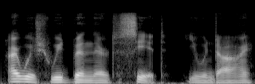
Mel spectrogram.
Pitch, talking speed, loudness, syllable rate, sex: 95 Hz, 280 wpm, -18 LUFS, 5.8 syllables/s, male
